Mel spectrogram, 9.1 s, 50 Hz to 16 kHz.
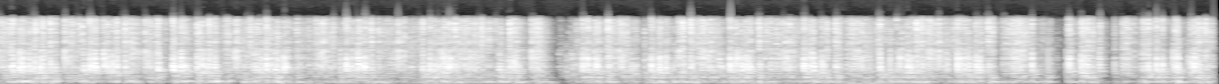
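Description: Fingertips and nails scratch along the horizontal ridges of the white sole of a hollow plastic jigsaw-puzzle Converse-style shoe, a Ravensburger 3D puzzle. The result is a dense, continuous rasping scratch with a papery, mid-range hiss and a faint bright edge. Brief pauses occur just after four seconds and again near eight seconds before the scratching resumes.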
